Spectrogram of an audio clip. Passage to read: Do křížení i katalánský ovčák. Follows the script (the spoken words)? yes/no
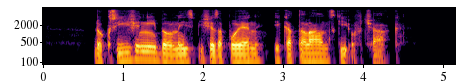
no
